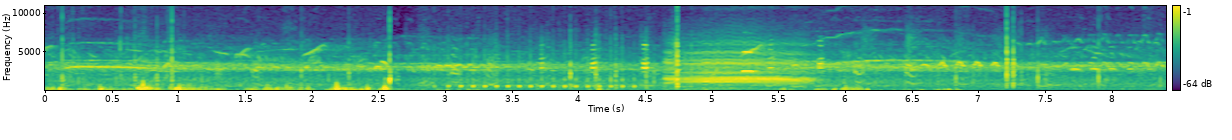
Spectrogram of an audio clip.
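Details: Laysan albatrosses performing a mating dance on Midway Atoll, giving a short rattling clatter followed by a drawn-out, wavering harmonic groan, amid a continuous high-pitched colony din and occasional thumps.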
